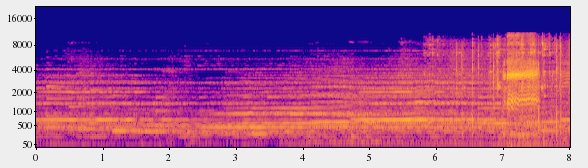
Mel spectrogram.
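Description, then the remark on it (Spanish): A sheep, being led out of a cave, bleats in long, wavering, nasal cries that carry on almost without a break, then a brighter, rustling burst with a faint metallic clink comes near the end. “Moisés sale de la cueva con la oveja.”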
